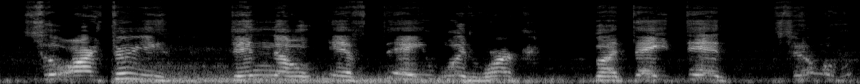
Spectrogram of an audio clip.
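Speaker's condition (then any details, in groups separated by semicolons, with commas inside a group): Ataxia; acquired form; stem cell treatment, strength training, not in wheelchair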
